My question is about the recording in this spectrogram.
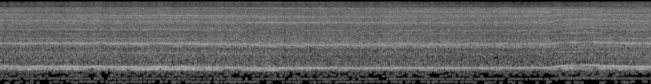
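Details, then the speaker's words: Rebuilt Milwaukee 2429-20 M12 sub-compact band saw with new housing cutting 1/4-inch steel plate, near its capacity: steady motor whine with gritty cutting hiss sagging slightly as the blade bites; small motor laboring but running normally. "Like I said, 1/4 inch thick steel, and this is probably a good, this is just about the capacity of this saw on 1/4 inch thick plate, so you could hear the motor laboring, and I'm not really surprised by that, because it's not a huge motor on this thing."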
